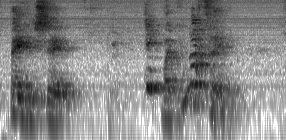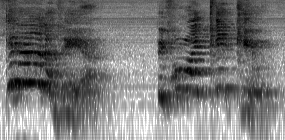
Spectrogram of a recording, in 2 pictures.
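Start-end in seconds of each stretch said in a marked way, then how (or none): 1.5-5.7 bratty brother threat. Acted. Brother chases Bailey off, high and threatening. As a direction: threaten like a rough older boy.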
